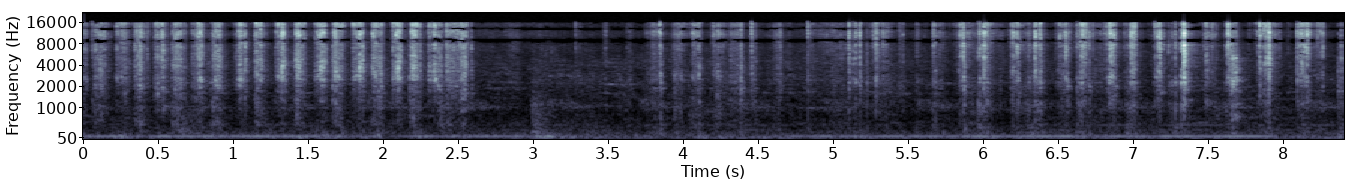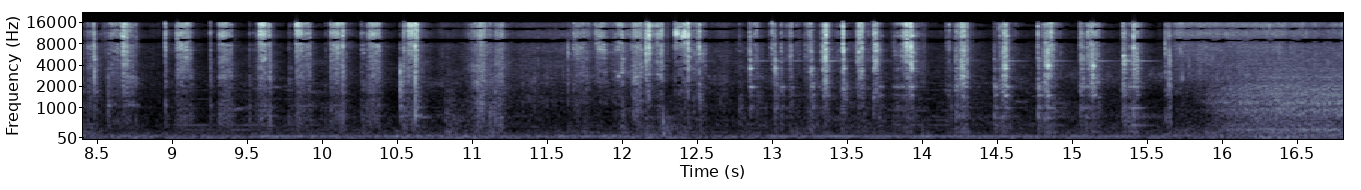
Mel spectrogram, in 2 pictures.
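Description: Rapid back-and-forth scraping strokes, several a second, in runs broken by short pauses, over a low steady hum.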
